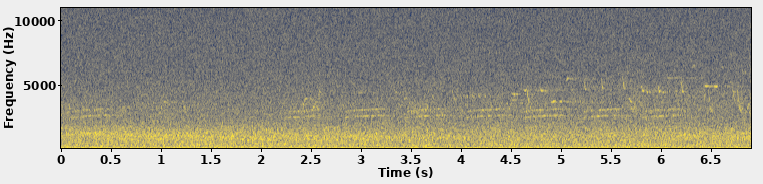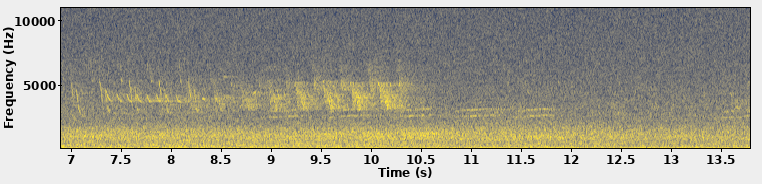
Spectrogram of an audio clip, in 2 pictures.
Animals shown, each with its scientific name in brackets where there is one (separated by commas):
Ovenbird (Seiurus aurocapilla), Red-breasted Nuthatch (Sitta canadensis), Winter Wren (Troglodytes hiemalis)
